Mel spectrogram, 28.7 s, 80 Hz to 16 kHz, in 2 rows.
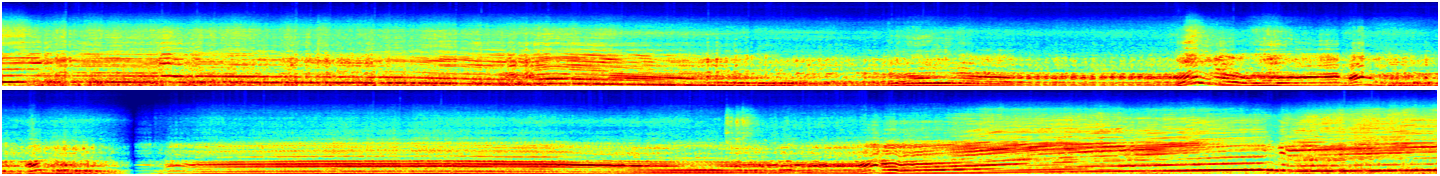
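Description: Yamaha XJ6 motorcycle's inline-four engine heard from the rider's seat: the revs fall as it slows, with a few short rev blips, and the sound drops out for a moment about halfway. The engine then runs steadily before the revs climb again as it accelerates near the end.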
